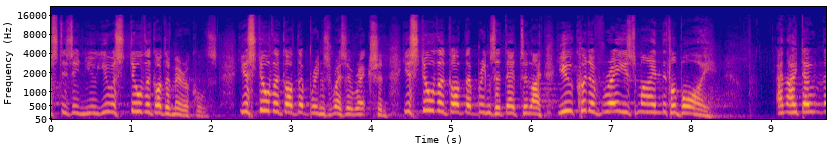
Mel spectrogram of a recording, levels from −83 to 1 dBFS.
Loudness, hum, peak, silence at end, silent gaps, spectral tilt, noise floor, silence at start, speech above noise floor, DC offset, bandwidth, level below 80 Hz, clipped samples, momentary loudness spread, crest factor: -21 LUFS; none; -2 dBFS; 0 s; none; -3 dB/octave; -52 dBFS; 0 s; 31 dB; under 0.1%; 16.5 kHz; -66 dBFS; under 0.1%; 10 LU; 20 dB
